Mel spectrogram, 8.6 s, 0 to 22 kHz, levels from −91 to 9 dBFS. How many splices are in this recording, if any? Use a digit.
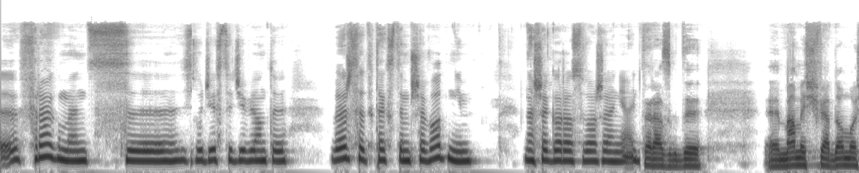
3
